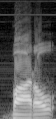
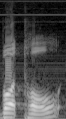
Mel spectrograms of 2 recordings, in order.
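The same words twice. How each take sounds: First: It is said in an American accent. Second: It is said in a British accent. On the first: "이게 아니라" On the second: "이런 식으로 B 발음의 O 발음을 강하게"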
